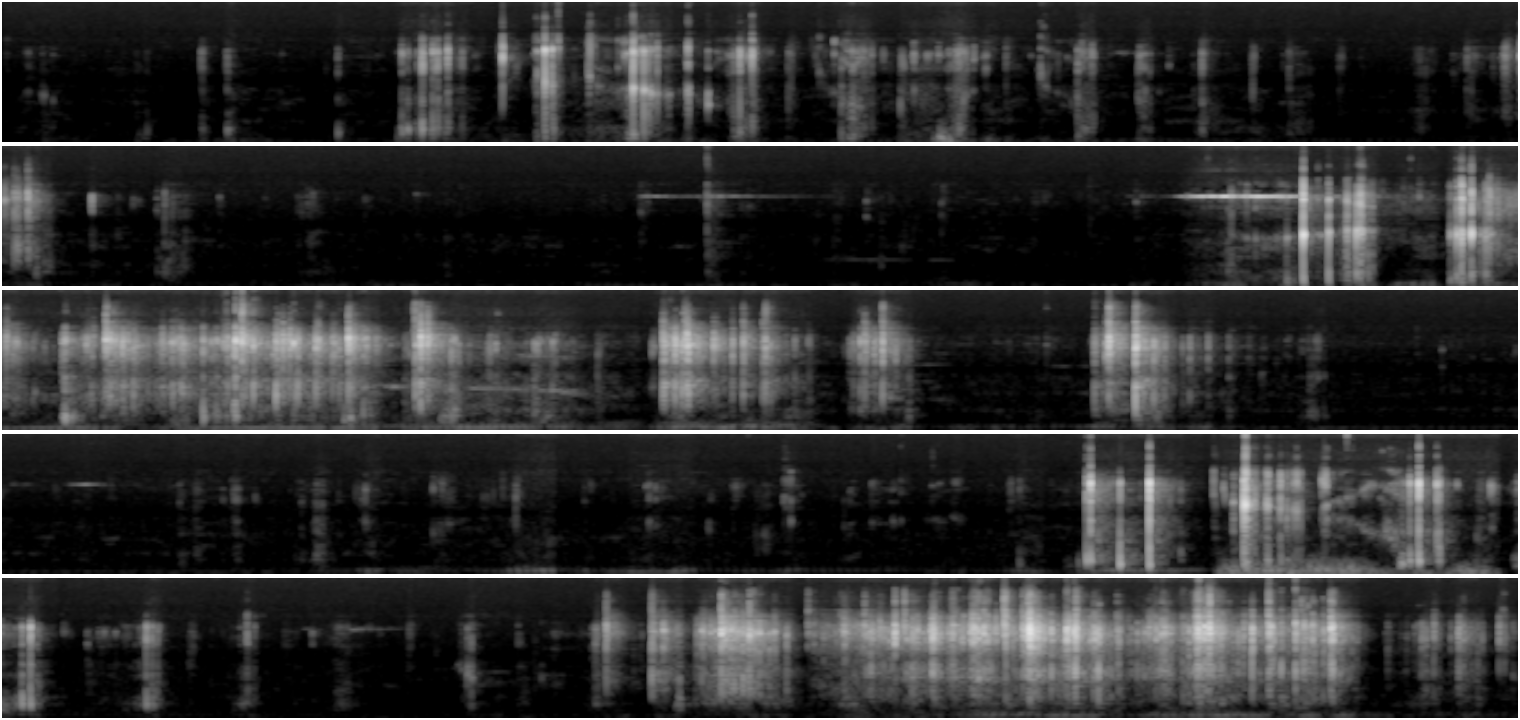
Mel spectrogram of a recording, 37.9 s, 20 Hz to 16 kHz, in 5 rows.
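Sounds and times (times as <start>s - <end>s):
slate pencils crunching when chewed: 1.8s - 9.2s, 14.1s - 19.8s, 20.4s - 21.9s, 23.6s - 37.9s
slate pencil being chewed: 28.8s - 37.9s.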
